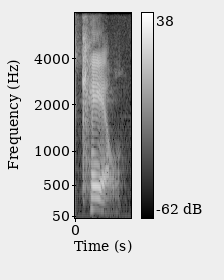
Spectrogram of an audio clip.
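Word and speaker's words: Kel: Now, one of God's special names is Kale. I'm saying it spelled Aleph Lamed, but we pronounce it with a Kuf, again, so as not to use his name in vain.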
